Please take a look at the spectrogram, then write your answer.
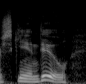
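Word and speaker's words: sgian-dubh: I try to my the trick I use for skin do is say it like skiing but leave off the last G so skin do um for that one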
